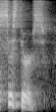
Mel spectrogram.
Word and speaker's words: 6TERS: What about sisters? Well, that's a play on words and pronunciations.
